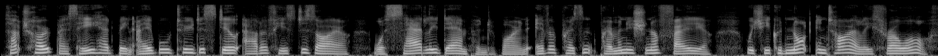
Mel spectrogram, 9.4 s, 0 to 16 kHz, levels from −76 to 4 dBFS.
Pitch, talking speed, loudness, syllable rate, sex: 180 Hz, 190 wpm, -19 LUFS, 5.5 syllables/s, female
